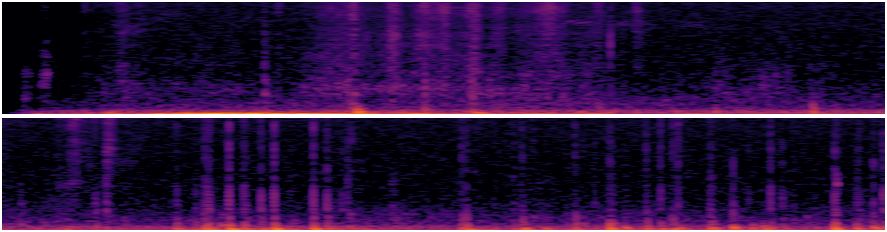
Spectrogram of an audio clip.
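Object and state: Paperback coloring book.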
